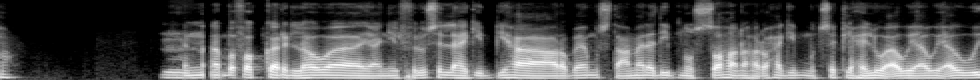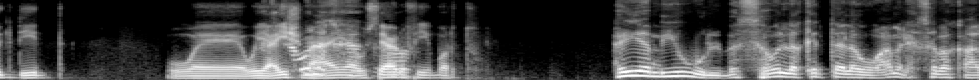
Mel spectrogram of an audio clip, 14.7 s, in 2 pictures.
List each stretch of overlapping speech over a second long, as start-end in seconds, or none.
9.2-10.4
